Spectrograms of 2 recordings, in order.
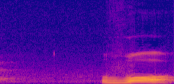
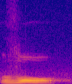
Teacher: pengucapannya dengan mengangkat pangkal lidah. Dha, bukan dho.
